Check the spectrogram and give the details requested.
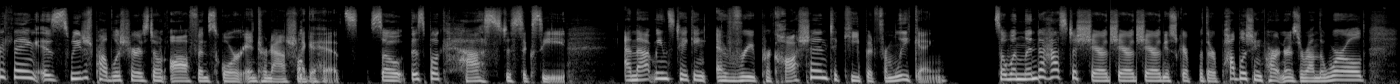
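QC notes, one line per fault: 2.97–3.02 s, 5.61–5.66 s, 13.81–13.87 s: damaged data in a compressed stream. Each event is a short chirp or blip of roughly 50 to 60 ms that breaks into the speech. Corrupted bytes in the encoded stream cause the decoder to misread or discard those frames, lose sync and scan forward for the next valid frame header. The garbled output and the resync produce the brief squawk.
11.10–11.63 s: CD stuck on one turn. A segment of about 0.27 s (266 ms) plays twice in succession, with a short mute at each jump back. This is the even, mechanical stutter of a disc that throws the laser back one track at the same point on each revolution. The fixed loop length matches one rotation at that radius, and the repeated speech is heard as a brief skipping-CD stammer.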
